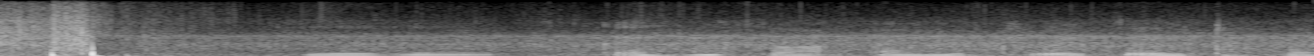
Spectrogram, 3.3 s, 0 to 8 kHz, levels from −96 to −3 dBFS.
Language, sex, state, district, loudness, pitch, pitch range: Hindi, female, Haryana, Jhajjar, -31 LUFS, 190 Hz, 185-210 Hz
